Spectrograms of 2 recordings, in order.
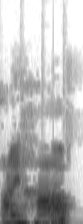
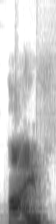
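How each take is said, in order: First: Both words are said fully and separately. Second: The words are joined into one short syllable. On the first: "instead of saying I have" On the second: "more common to say I've, like together"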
